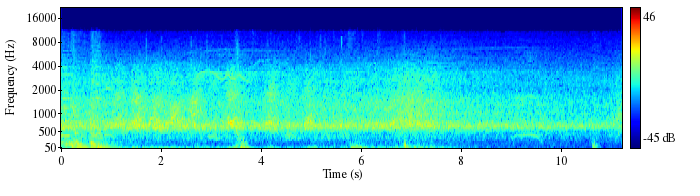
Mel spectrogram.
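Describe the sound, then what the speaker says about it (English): Football stadium crowd at an NCAA game, a loud continuous roar and buzz of many voices filling the space, with occasional shouts and whoops rising above the steady din. "this crowd is buzzing after that last score"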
